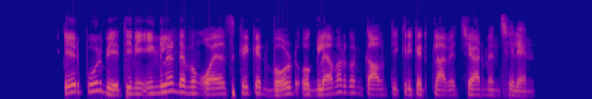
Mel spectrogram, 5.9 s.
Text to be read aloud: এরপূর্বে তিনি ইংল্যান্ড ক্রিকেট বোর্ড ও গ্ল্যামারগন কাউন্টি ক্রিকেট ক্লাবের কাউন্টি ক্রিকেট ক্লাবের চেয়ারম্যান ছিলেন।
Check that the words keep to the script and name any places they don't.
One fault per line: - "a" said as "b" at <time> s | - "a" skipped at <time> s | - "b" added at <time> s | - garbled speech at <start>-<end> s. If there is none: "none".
- "এবং ওয়েলস" added at 1.8 s
- "কাউন্টি ক্রিকেট ক্লাবের" skipped at 4.6 s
